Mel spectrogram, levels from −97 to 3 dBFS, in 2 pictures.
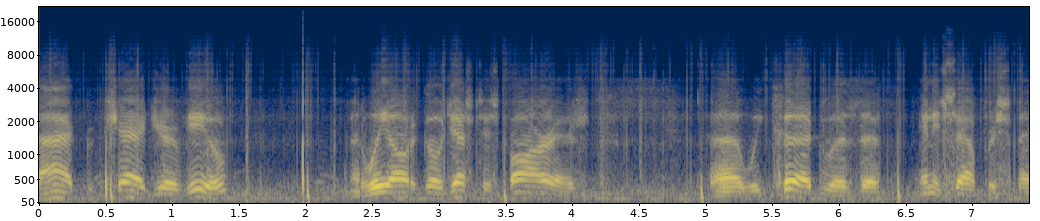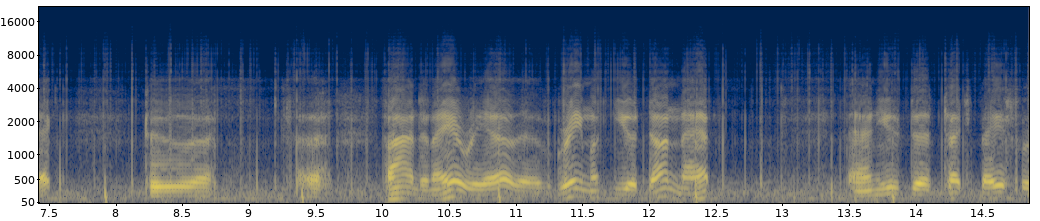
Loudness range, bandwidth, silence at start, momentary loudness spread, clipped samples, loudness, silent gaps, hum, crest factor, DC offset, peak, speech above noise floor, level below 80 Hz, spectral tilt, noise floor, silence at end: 2 LU; 7.6 kHz; 0 s; 20 LU; under 0.1%; -20 LUFS; none; none; 18 dB; under 0.1%; -4 dBFS; 19 dB; -48 dBFS; -7.5 dB/octave; -39 dBFS; 0 s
